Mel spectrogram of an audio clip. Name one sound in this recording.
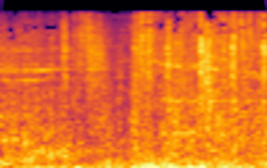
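A gunshot cracks sharply.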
